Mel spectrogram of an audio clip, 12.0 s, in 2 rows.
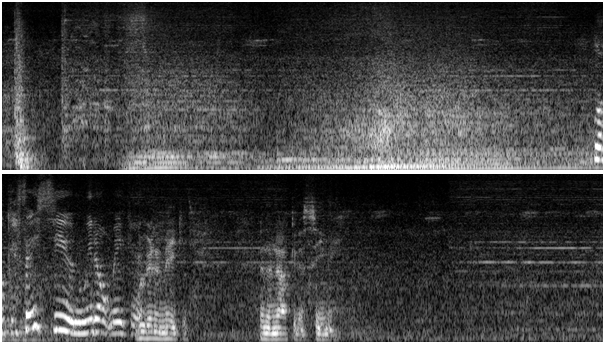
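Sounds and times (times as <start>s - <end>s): car engine accelerating away: 0.6s - 6.6s.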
